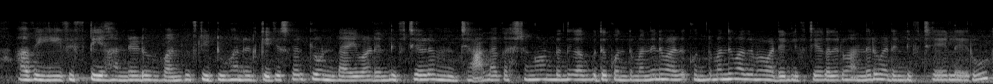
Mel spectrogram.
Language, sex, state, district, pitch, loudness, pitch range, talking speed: Telugu, female, Karnataka, Bellary, 210 Hz, -23 LUFS, 200-220 Hz, 140 wpm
